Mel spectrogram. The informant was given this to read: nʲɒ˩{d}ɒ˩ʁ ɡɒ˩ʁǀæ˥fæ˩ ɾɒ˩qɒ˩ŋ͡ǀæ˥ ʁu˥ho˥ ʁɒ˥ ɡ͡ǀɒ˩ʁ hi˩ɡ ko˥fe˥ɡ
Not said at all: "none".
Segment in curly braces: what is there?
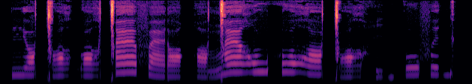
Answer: ɡ͡ǀ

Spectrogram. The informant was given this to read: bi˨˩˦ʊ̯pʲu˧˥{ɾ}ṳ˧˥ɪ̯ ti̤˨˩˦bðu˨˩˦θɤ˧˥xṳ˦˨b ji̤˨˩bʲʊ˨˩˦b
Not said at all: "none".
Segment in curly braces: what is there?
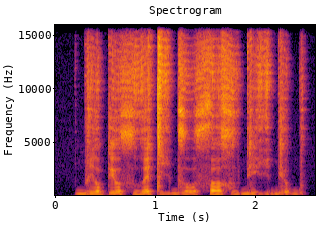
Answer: θ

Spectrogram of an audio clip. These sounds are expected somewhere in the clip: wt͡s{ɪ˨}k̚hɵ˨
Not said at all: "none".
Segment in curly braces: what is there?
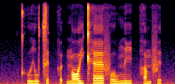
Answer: ɪ˨˥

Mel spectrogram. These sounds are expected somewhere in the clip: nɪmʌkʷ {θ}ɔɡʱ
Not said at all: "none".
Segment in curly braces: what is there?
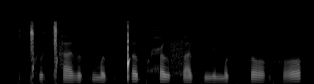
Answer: θ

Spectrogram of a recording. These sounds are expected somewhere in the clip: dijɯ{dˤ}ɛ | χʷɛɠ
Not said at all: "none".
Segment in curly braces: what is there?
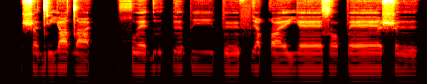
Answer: dˤ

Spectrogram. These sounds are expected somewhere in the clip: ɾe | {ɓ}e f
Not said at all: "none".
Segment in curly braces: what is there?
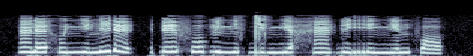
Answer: ɗ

